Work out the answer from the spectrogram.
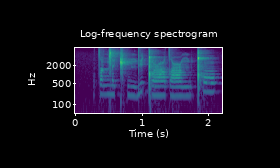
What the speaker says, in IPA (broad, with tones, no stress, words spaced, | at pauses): tˤɵ˨ŋ͡ǀɪ˨ǁʰu˩ŋde˥ ǃʊ˩ʕɔ˩tˤɐ˩ʕʊ˩ ŋu˩ǃʰɔ˥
